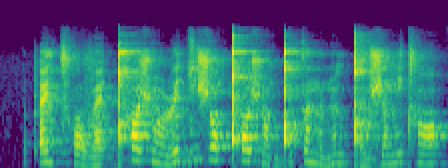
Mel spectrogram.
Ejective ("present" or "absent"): present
